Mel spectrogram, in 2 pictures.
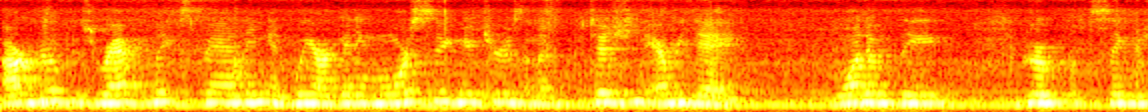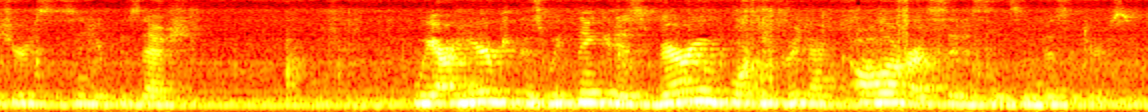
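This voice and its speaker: A woman talks at a fairly quick pace with a fairly high pitch and fairly even intonation. Audible room echo and noticeable background noise are present. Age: 60s. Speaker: resident speaking at public comment. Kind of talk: public comment at council meeting. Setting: city council meeting.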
